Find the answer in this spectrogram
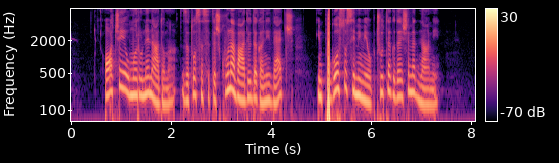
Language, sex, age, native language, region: Slovenian, female, 50-59, Slovenian, Gorenjska region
